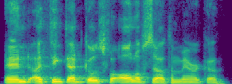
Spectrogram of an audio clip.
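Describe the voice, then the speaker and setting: A middle-aged man from Austria, a drummer answering interview questions thoughtfully, often pausing with "you know". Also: medium pitch, warm tone. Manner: thoughtful, restarts phrases, frequent "you know".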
